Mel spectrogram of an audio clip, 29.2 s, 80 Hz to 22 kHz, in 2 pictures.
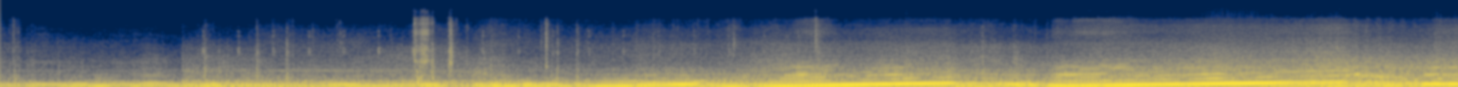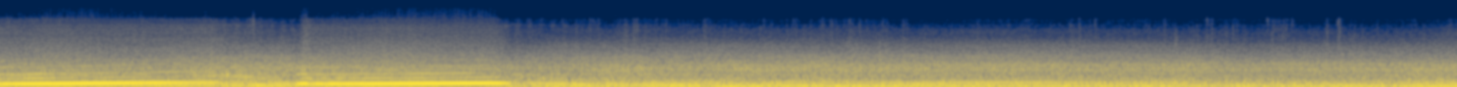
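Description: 2003 Nissan 350Z's turbocharged 3.5-litre V6, fitted with an STS rear-mount turbo, heard from inside the cabin. It pulls hard through several gears, the note rising with each gear and dropping at each upshift from about six seconds in. Just before the twenty-second mark it settles into a steady, lower cruising drone.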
